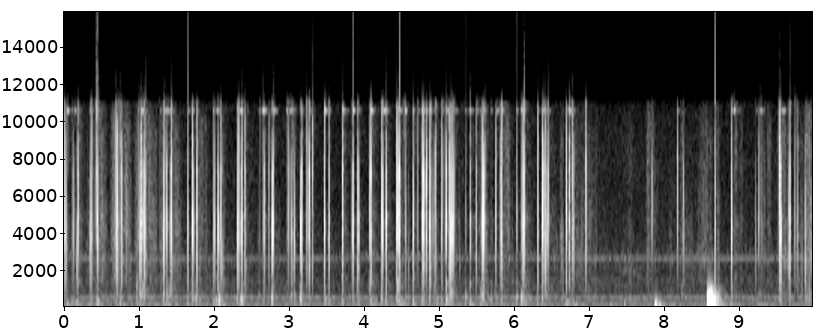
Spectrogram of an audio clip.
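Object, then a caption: Small glazed ceramic shot glass. Long nails rapidly scratch and tap the glossy surface of a small, hollow, rainbow-glazed ceramic shot glass, making a dense run of short, bright, dry clicks and scrapes with almost no ring. Near the end there is a louder, fuller knock as the glass is lifted, followed by a few sparse taps.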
